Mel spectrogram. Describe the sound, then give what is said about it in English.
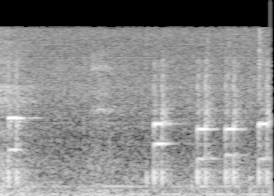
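Touch-tone dialing of a phone number entered by hand: several short, bright keypad beeps in quick succession over a steady background hiss. “All right, well, dial it in manually, and”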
